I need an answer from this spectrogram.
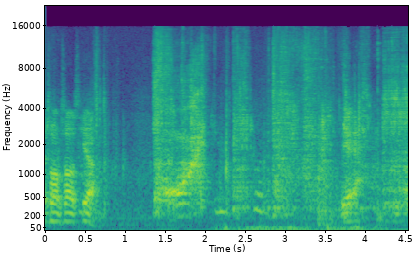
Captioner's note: making noises of a person being squashed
